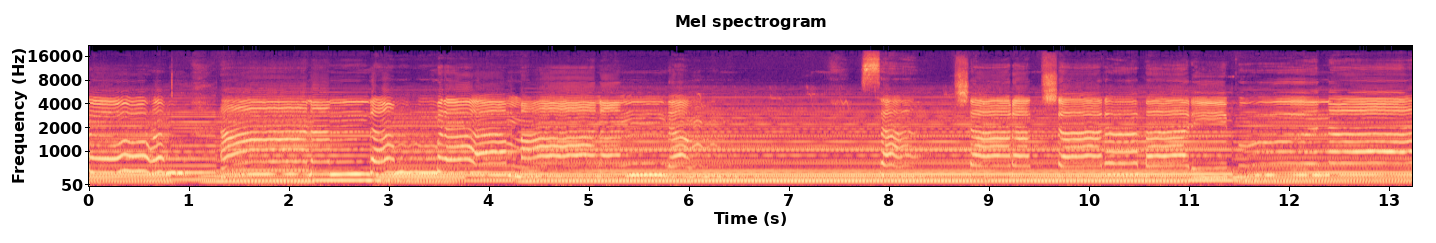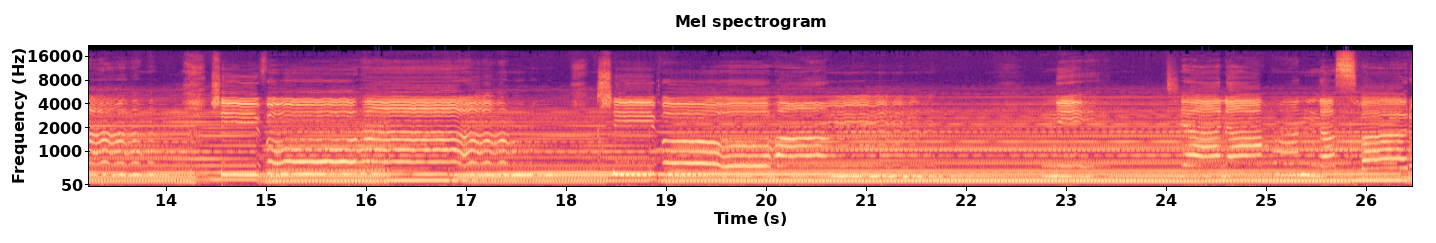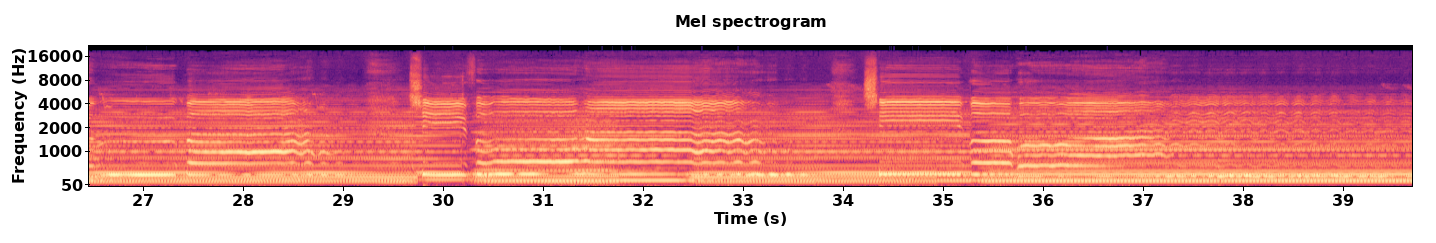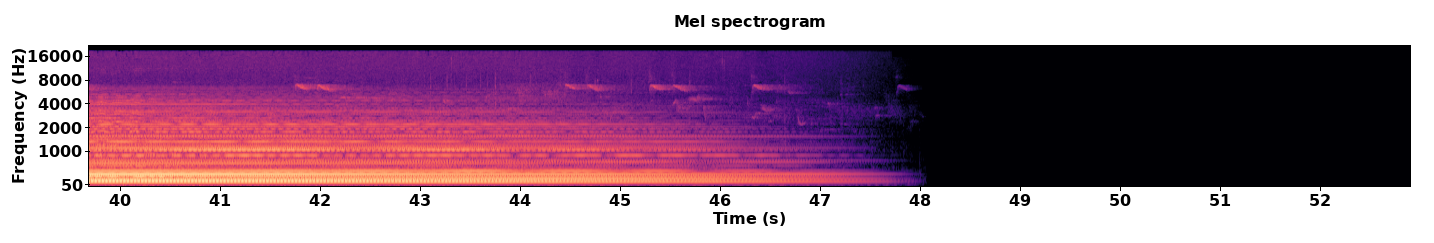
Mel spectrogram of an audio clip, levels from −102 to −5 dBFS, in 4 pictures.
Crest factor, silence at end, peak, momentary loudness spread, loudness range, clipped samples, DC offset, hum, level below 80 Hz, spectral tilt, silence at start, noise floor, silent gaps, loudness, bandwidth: 10 dB; 6.25 s; 0 dBFS; 8 LU; 7 LU; under 0.1%; under 0.1%; none; -46 dBFS; -4.5 dB/octave; 0 s; -59 dBFS; none; -10 LUFS; 19 kHz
